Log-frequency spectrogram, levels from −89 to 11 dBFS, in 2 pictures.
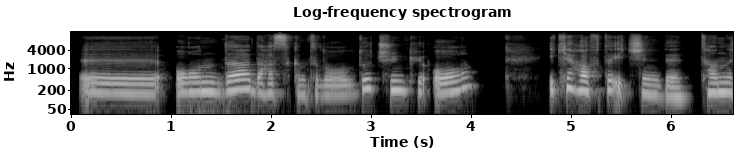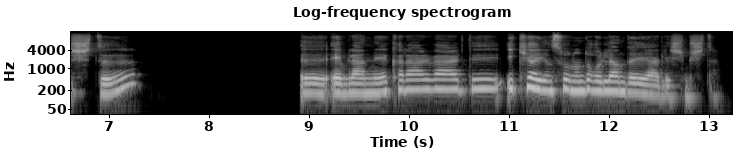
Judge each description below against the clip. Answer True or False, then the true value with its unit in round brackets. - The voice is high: False (180 Hz)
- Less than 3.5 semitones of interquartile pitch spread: False (4.7 semitones)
